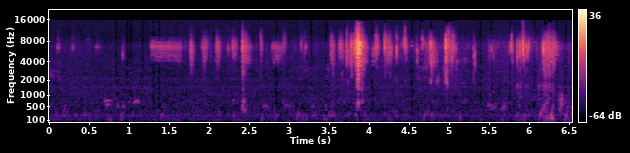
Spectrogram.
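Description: Quiet rustling and light clicks of someone rummaging for a magnetic card holder among card supplies, with one sharper click about four seconds in.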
